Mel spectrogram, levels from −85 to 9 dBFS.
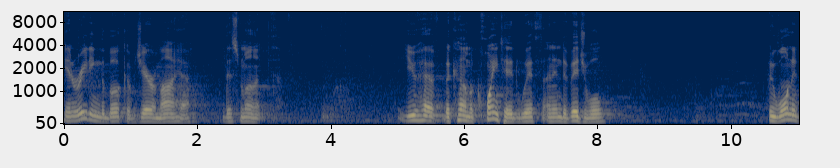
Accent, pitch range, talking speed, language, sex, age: American, 115-140 Hz, 95 wpm, English, male, 50-69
